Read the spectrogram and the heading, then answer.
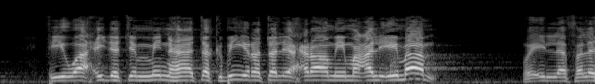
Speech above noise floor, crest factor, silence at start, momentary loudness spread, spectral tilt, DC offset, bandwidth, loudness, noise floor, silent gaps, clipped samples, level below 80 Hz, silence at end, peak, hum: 33 dB; 14 dB; 0.5 s; 9 LU; -4 dB/octave; under 0.1%; 10.5 kHz; -18 LUFS; -51 dBFS; none; under 0.1%; -54 dBFS; 0 s; -4 dBFS; none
